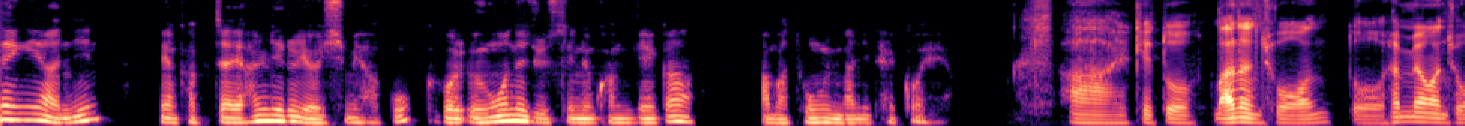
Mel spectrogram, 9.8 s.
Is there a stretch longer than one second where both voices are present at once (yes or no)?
no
